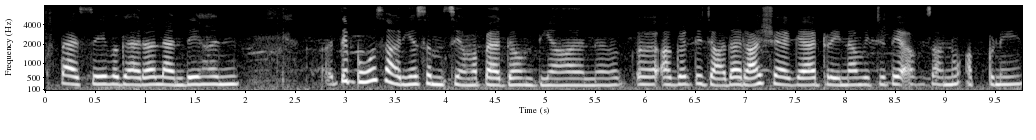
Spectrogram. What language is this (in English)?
Punjabi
